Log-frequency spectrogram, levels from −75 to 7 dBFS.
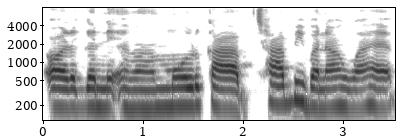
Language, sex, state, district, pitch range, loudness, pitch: Hindi, female, Bihar, Sitamarhi, 180-195 Hz, -15 LUFS, 185 Hz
